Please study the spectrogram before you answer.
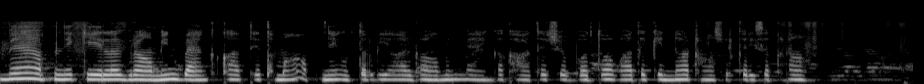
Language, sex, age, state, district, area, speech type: Dogri, female, 45-60, Jammu and Kashmir, Reasi, rural, read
